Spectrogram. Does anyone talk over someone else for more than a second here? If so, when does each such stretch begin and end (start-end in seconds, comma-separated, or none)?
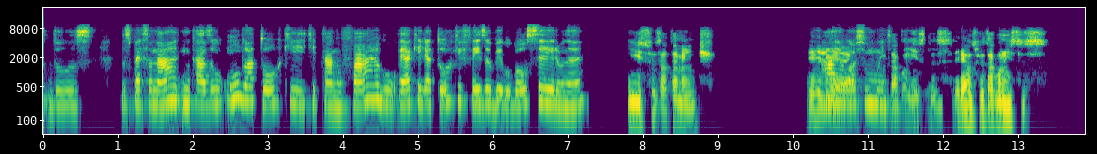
10.4-12.0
